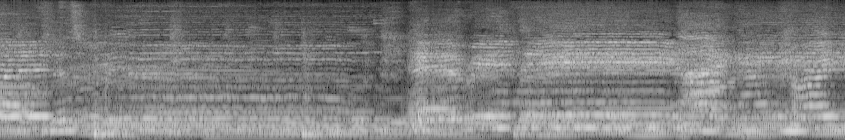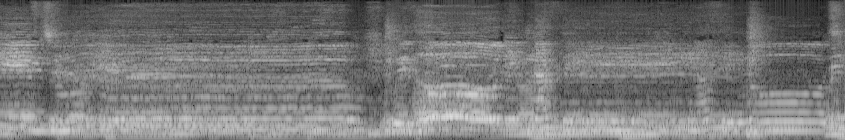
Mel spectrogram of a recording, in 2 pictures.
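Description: A group of voices singing a church praise song together in long, held phrases.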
